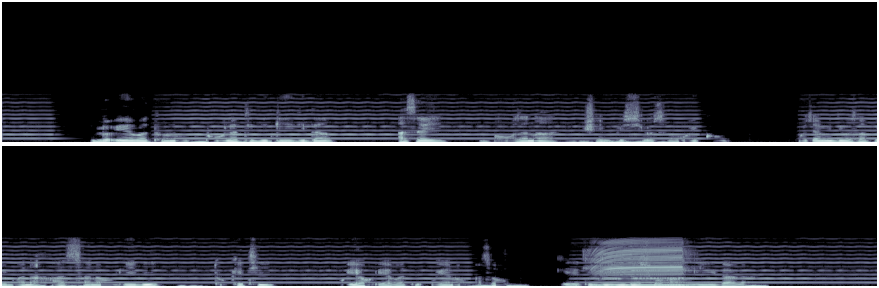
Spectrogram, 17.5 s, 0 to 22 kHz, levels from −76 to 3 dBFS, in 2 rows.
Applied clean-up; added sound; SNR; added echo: none; Bowed string instrument; 13 dB; none.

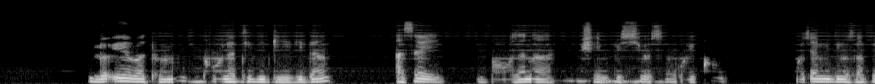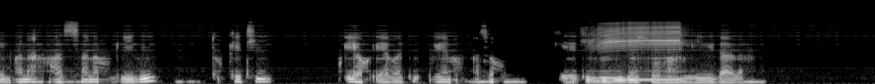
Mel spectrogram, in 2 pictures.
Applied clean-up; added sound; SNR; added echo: neural separator model SepFormer DNS4.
